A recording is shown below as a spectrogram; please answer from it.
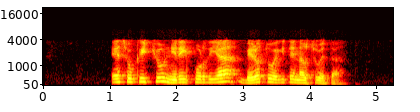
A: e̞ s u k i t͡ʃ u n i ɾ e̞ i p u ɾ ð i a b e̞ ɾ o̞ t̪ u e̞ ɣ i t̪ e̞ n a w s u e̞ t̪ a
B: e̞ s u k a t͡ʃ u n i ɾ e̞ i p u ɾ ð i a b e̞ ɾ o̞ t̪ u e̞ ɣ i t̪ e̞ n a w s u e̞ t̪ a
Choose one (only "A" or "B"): A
